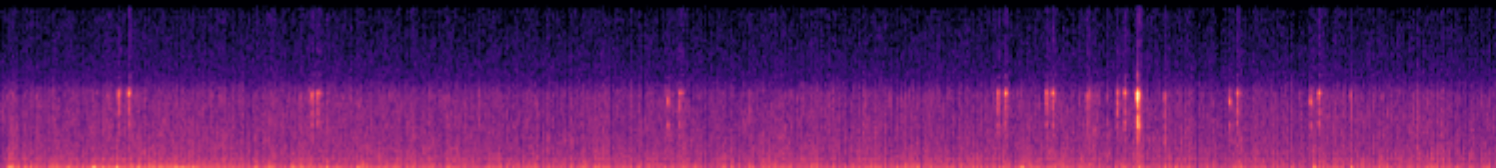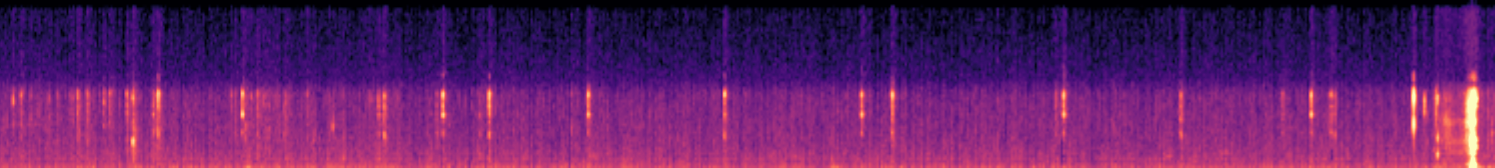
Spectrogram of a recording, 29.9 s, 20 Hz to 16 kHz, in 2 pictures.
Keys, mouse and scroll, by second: 1.3 shift+s, 7.7-9.3 scroll up 7, 10.2 click, 10.5 click, 11.2 shift+click, 13.3 click, 13.5 scroll up 3, 15.1 click, 16.5-19.5 middle drag, 19.5 scroll down 3, 19.8-21.8 middle drag, 21.8-22.2 scroll up 3, 22.2-29.9 middle drag.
